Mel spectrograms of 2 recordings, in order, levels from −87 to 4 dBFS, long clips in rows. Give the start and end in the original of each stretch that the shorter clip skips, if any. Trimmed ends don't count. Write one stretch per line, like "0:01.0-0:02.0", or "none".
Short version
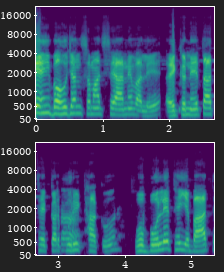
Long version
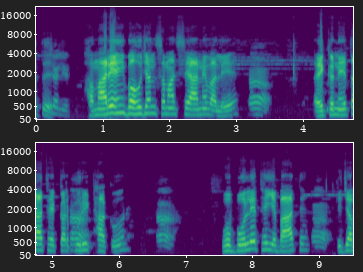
0:03.0-0:04.1
0:06.2-0:07.4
